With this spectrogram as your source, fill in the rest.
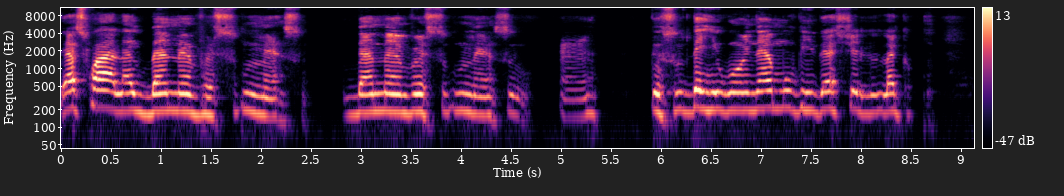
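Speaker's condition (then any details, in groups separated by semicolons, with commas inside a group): Cerebral palsy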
